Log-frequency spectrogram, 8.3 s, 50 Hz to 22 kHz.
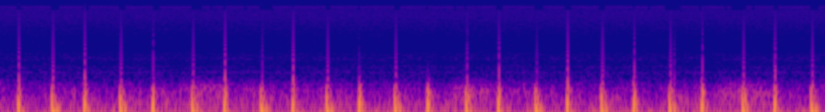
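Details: Steady low thumping, about 88 beats a minute, over a faint hum, in an ASMR heartbeat recording meant to be soothing; normal heartbeat.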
